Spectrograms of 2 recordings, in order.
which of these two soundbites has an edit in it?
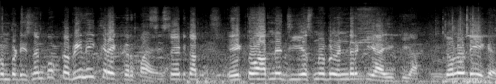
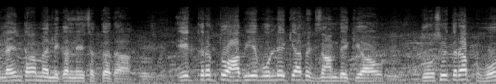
first; 1 cut; at 1.6 s

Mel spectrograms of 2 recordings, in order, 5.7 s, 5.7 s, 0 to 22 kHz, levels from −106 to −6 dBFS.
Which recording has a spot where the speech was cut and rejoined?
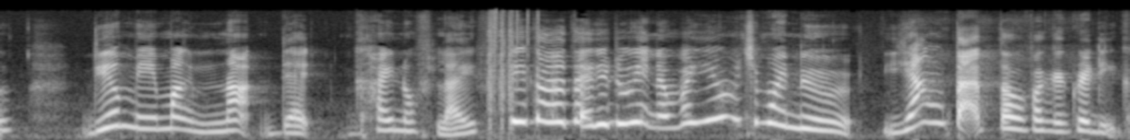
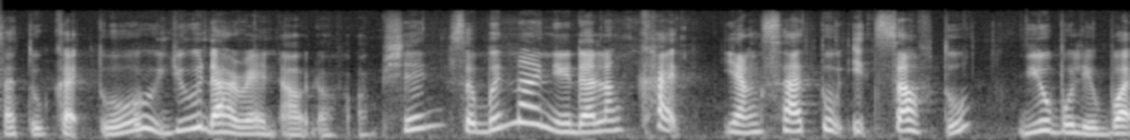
first; 2 cuts; at 2.5 s, 4.3 s

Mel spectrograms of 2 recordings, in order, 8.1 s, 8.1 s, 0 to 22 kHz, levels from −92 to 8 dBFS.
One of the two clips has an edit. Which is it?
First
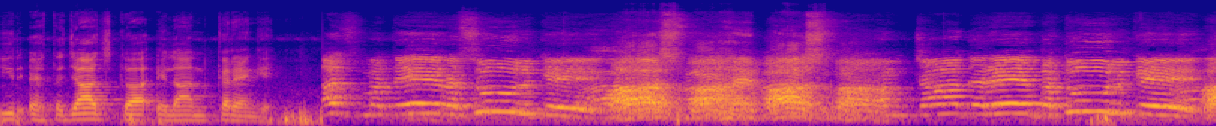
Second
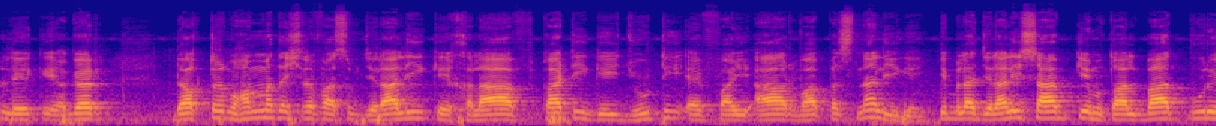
second; 1 cut; at 6.3 s

